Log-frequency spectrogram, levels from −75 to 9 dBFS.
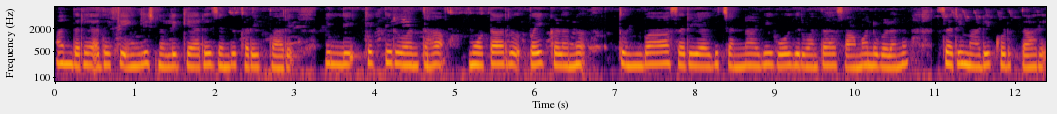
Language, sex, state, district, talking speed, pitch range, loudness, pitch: Kannada, female, Karnataka, Belgaum, 90 wpm, 210-225 Hz, -15 LUFS, 220 Hz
